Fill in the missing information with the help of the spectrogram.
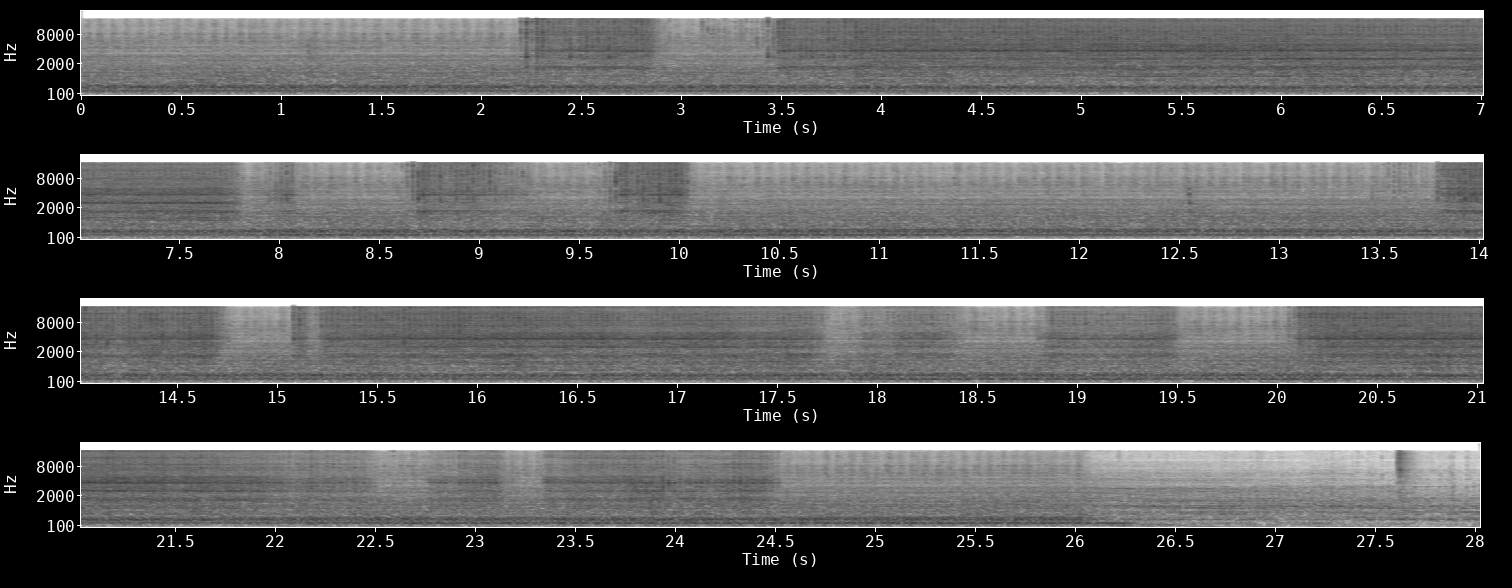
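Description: Wood lathe motor running with a steady hum while a turning tool cuts the spinning wooden chisel-handle blank down to size in repeated passes, each a hissing scrape lasting a few seconds. The lathe is switched off near the end and the hum stops.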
